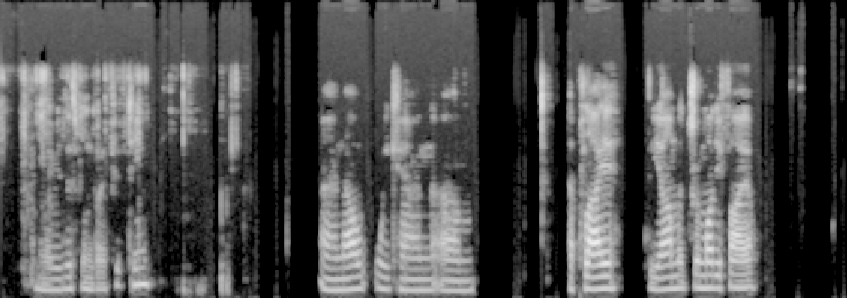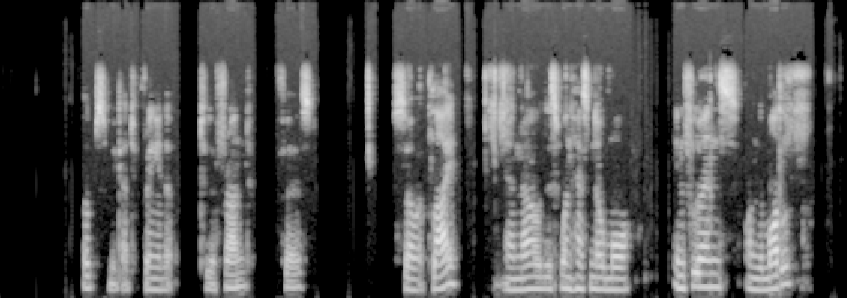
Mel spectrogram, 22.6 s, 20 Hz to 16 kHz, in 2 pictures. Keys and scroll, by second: 1.0-1.4 typing, 18.6 r, 20.6 a, 22.2 a.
